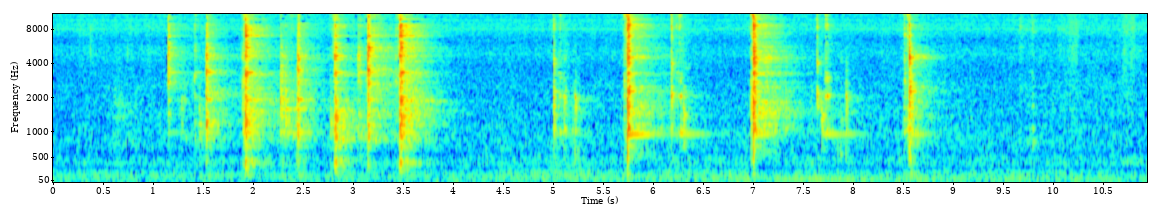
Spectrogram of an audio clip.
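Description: Sharp metallic taps and clicks from a vintage crank telephone's ringer and mechanism. Several leave a short bell-like ring. There are about eight in quick succession, then a few more spaced out.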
